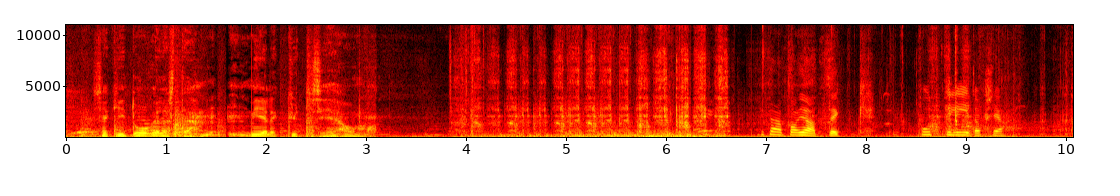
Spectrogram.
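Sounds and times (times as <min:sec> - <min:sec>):
speech: 0:00.1 - 0:03.2, 0:07.0 - 0:07.9, 0:08.5 - 0:09.5
boys hand sawing metal in fine weather: 0:03.8 - 0:07.6, 0:08.2 - 0:09.4.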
